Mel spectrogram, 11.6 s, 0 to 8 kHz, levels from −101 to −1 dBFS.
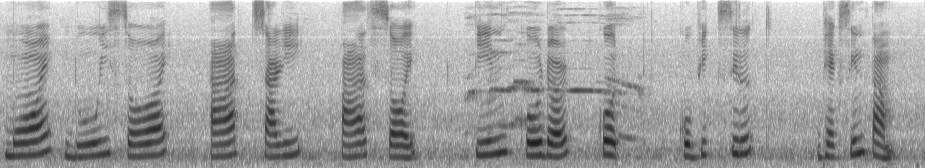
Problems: constant background noise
